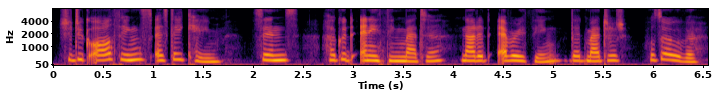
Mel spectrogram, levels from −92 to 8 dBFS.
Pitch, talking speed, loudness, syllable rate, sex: 250 Hz, 175 wpm, -18 LUFS, 5.4 syllables/s, female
